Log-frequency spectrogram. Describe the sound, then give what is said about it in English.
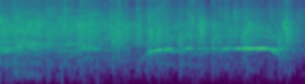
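A church audience claps and applauds in a steady, continuous wash of clapping. A held tone rises partway through and sustains beneath it. “You should be clapping. You should be shouting. You should be believing.”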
